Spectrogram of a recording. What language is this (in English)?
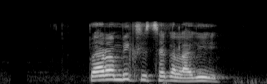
Nepali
